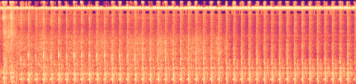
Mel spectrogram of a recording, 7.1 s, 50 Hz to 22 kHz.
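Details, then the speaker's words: LG F-1220TD washing machine, shock absorbers replaced two months earlier: rapid even knocking over a steady motor hum, a typewriter-like knocking as the drum bounces, suspected worn drum bearings; later fixed by replacing bearings and seal. "nadal słychać pukanie pojawiła się maszyna do pisania to pukanie powodem jest bęben podskakuje"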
